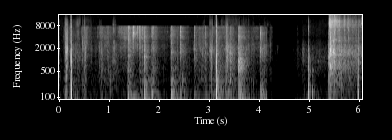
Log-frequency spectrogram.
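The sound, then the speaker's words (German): Children play football during school break: irregular thuds and knocks of a ball being kicked, some louder than others, with a short quiet gap before a final burst of impacts. “Unsere Jungs und manche Mädchen spielen bei gutem Wetter in der Pause Fußball.”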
